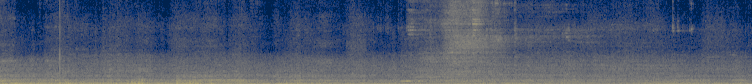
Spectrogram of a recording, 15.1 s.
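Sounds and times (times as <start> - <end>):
freight cars rumbling: 0.0 - 15.0
brief hiss: 8.3 - 10.4.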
